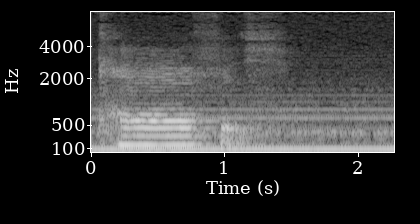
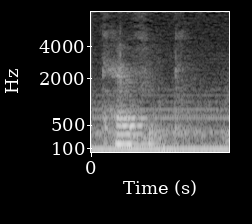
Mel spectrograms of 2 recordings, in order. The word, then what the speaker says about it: Käfig: También se pronuncia Käfig, según de qué zona de Alemania o de Centro Europa estemos hablando. En el centro y norte de Alemania se suele pronunciar como Käfig y en las zonas del sur, Austria y Suiza, se suele hacer Käfig.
